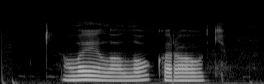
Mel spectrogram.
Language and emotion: Russian, neutral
